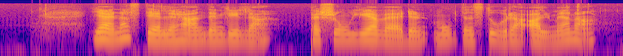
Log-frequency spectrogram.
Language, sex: Swedish, female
